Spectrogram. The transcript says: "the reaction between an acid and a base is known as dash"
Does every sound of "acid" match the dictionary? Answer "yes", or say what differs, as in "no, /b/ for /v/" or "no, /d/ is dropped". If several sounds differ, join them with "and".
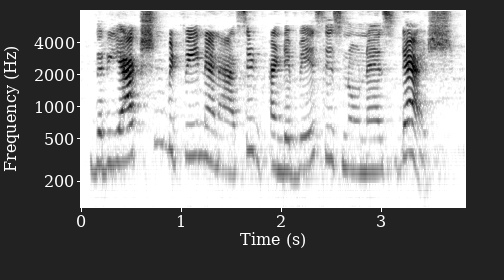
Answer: yes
